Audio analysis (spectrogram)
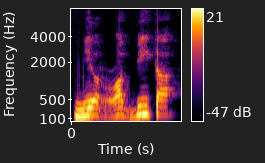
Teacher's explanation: यह जो नून है फुल साइलेंट हो चुका है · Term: इगामे बिला गुन्ना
